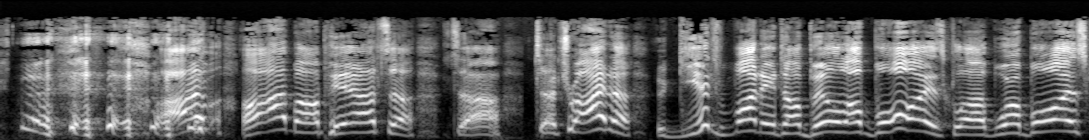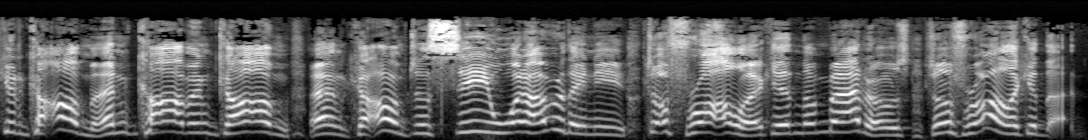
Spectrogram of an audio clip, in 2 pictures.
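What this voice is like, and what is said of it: Poor Jimmy Stewart impression. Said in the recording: “this is my best Jimmy Stewart. I know it's not even close”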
